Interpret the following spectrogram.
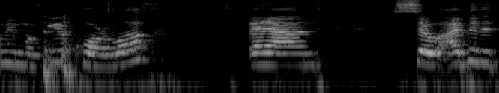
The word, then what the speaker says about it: Korolov: call me Maria Korolov.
